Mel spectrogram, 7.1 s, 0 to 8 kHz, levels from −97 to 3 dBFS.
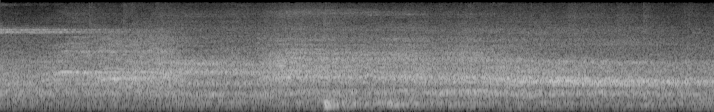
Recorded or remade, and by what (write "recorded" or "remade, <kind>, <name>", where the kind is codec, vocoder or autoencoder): recorded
